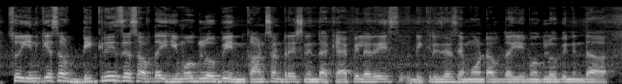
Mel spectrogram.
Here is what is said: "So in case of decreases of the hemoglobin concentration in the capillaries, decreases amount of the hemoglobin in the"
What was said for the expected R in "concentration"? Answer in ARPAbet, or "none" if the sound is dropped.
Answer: R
